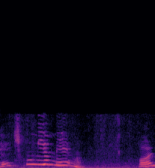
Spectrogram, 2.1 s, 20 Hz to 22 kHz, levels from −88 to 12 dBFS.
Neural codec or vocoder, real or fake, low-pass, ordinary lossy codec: none; real; 7.2 kHz; AAC, 48 kbps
